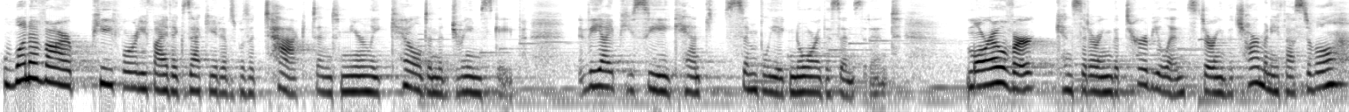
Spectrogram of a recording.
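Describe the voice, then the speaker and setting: A woman acts as a businesslike young investment officer in a video game. Her medium-pitched delivery is formal and assertive, ringing in a large hall with light music underneath. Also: normal speed, close to an everyday voice. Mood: firm, pressing.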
